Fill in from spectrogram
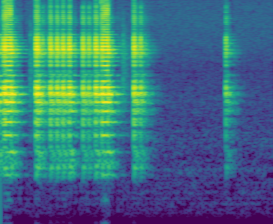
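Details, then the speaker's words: Garrett AT Gold metal detector at sensitivity four notches down, no target: erratic raspy bursts then random pops when shaken; chatter with false signals, cause not yet found, before teardown. "that's quite down way from the synth I'm down like four notches down and it's still pop a little bit if I shake it now"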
